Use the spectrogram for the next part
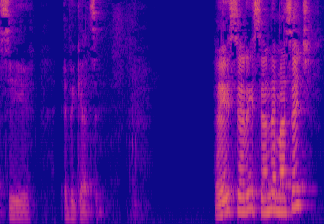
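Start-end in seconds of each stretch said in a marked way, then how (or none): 2.7-3.9 deliberate, put-on, pitched-up Pakistani accent. Testing a voice assistant, the speaker gives the command in a Pakistani accent. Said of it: "now we're gonna do a Pakistani accent".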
